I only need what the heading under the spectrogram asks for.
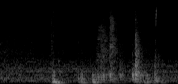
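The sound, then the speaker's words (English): A cupboard door being opened to take out newly bought school supplies: a handful of quiet wooden clacks and light knocks in quick, uneven succession, with no talking. “So let me open my cupboard.”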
